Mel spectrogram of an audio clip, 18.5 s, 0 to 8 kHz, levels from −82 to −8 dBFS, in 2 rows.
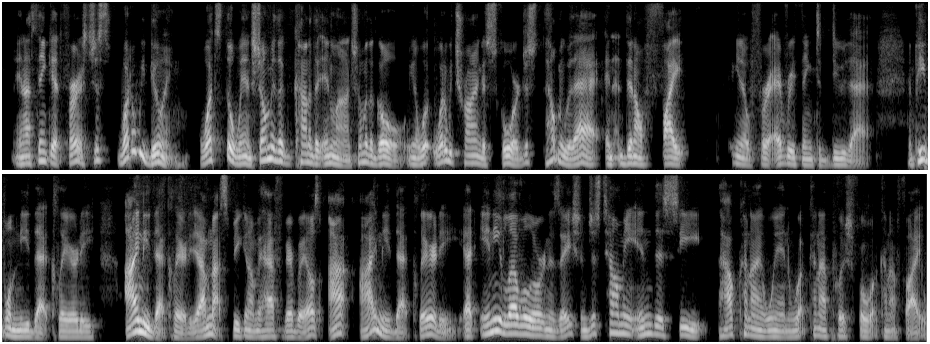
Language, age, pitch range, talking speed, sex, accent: English, 30-49, 100-115 Hz, 310 wpm, male, American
